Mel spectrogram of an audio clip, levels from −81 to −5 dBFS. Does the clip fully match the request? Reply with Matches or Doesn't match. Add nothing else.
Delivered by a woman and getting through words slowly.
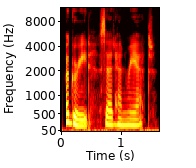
Matches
